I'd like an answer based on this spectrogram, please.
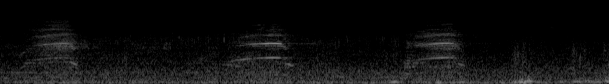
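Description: Waterfowl calling: three pitched calls of about half a second each, spaced nearly two seconds apart, each rising and then dipping slightly in pitch.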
